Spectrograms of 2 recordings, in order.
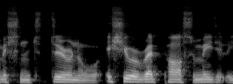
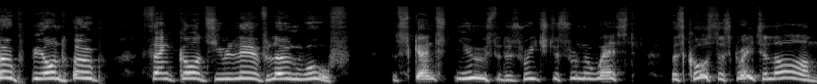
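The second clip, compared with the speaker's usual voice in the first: put-on very high, loud, raised old man voice; 6 dB louder than usual. Reading a gamebook aloud, a grey-haired official greets you: old man voice. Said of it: "That's my old man impression".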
